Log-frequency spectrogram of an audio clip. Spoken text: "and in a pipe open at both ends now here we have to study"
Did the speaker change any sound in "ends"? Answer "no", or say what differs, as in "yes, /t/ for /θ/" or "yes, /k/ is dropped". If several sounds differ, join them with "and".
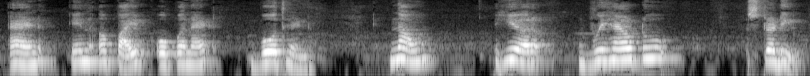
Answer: yes, /z/ is dropped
